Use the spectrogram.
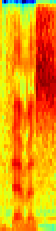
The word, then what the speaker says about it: Demis: So he pronounces it Demis.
